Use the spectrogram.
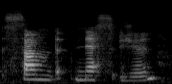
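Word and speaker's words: Sandnessjøen: you were so in this episode we'll leave sand Nessun that's how you say it and we're on the scenic route number 17.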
